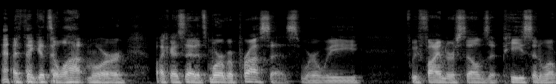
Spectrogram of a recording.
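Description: The voice moves at a fairly quick pace and is somewhat breathy. Its intonation stays fairly even. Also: man, quiet background. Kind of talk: casual chat.

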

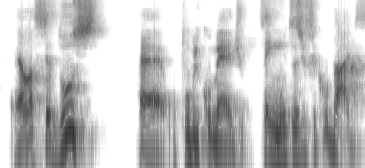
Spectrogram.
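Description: In a very clean recording with a silent background, a man is talking. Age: 40s. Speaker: sports commentator. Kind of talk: interview.

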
